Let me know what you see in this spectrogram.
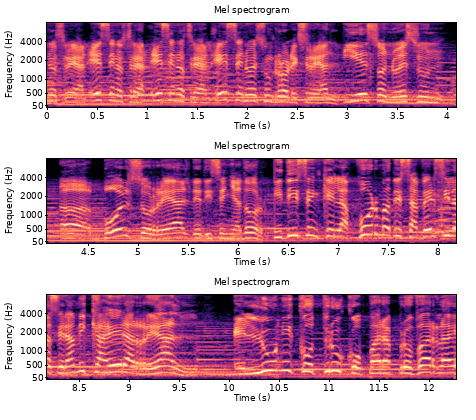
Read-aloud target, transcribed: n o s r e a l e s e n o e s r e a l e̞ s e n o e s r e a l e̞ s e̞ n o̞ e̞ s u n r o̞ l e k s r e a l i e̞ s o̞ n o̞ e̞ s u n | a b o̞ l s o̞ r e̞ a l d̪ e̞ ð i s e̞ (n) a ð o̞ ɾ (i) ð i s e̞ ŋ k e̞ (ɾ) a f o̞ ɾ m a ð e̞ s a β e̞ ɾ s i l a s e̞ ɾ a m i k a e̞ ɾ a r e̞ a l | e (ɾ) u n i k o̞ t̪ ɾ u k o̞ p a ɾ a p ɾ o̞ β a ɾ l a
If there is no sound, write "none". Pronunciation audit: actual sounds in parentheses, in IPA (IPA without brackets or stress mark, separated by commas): ɲ, i, l, l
